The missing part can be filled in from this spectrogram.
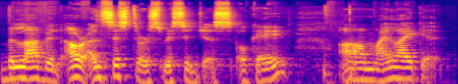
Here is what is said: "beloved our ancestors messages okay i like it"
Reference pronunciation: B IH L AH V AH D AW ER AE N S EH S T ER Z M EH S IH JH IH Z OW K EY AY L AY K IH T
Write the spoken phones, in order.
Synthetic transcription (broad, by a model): B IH L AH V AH D AW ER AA N S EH S T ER S M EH S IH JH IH S OW K EY AY L AY K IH T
